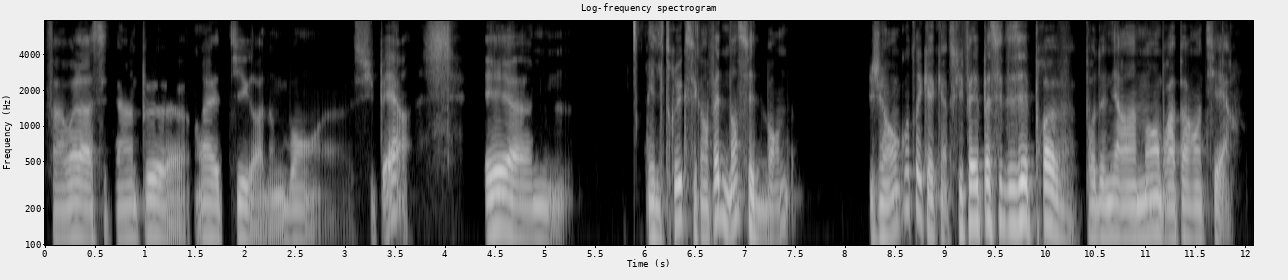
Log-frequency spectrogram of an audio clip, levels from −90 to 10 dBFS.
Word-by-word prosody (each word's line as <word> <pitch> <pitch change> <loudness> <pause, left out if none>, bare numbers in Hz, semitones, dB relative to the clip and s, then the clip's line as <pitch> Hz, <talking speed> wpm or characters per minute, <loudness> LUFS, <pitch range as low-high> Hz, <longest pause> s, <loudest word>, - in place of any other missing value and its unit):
Enfin 100 0 -7
voilà, 110 -2 +2
c'était 100 - -11
un 105 +1 -3
peu, 120 +3 0
heu, 130 +1 -5
ouais, 110 -1 -1
tigre, 110 0 -3
donc 125 +1 -8
bon, 100 -2 -6
heu, - - -25 0.2
super, - - -3 0.8
et 135 +3 +7
hem, 105 -3 0 0.8
et 110 - +2
le 100 - -3
truc, 160 +1 +1
c'est 115 - -3
qu'en 110 -1 -2
fait, 175 - +3
dans 145 - +2
cette 125 - +1
bande, 100 +1 -5 0.8
j'ai 110 0 -1
rencontré 175 - -1
quelqu'un, 120 -4 -2
parce - - -10
qu'il 130 - -1
fallait 155 +3 +6
passer 160 0 +2
des 150 +3 +5
épreuves 155 -7 +5 0.2
pour 110 -1 -2
devenir 110 0 +1
un 105 0 +2
membre 115 0 +2
à 105 - +2
part 105 -2 -1
entière. 105 - -5
110 Hz, 195 wpm, -24 LUFS, 105-135 Hz, 0.8 s, et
